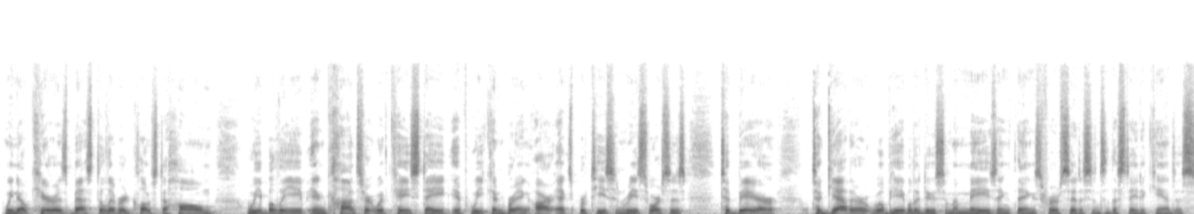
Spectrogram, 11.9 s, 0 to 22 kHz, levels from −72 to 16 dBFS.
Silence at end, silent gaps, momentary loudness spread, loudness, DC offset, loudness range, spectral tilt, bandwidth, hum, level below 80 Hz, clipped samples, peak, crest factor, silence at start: 0 s; none; 5 LU; -23 LUFS; 0.1%; 1 LU; -5 dB/octave; 15.5 kHz; none; -48 dBFS; under 0.1%; -6 dBFS; 18 dB; 0.05 s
